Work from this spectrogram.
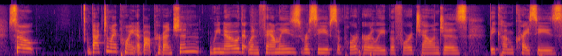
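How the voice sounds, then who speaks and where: Here is a woman with a plain, everyday voice at medium pitch. She keeps a moderate pace and fairly even intonation. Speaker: nonprofit executive director. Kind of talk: public presentation. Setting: public meeting chamber.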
